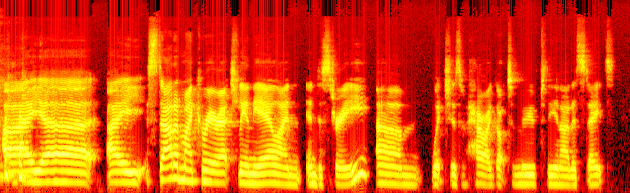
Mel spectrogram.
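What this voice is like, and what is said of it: New Zealand accent. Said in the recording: “as you can tell from my accent, I am from New Zealand”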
